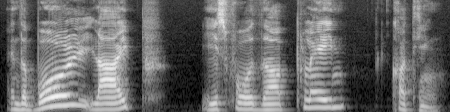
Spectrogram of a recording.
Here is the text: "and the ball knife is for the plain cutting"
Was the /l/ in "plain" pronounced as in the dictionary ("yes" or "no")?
yes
